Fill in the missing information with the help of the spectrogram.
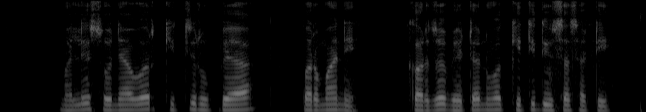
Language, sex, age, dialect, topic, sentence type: Marathi, male, 18-24, Varhadi, banking, question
